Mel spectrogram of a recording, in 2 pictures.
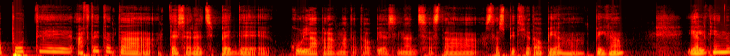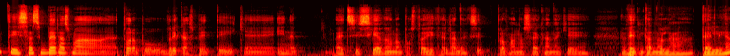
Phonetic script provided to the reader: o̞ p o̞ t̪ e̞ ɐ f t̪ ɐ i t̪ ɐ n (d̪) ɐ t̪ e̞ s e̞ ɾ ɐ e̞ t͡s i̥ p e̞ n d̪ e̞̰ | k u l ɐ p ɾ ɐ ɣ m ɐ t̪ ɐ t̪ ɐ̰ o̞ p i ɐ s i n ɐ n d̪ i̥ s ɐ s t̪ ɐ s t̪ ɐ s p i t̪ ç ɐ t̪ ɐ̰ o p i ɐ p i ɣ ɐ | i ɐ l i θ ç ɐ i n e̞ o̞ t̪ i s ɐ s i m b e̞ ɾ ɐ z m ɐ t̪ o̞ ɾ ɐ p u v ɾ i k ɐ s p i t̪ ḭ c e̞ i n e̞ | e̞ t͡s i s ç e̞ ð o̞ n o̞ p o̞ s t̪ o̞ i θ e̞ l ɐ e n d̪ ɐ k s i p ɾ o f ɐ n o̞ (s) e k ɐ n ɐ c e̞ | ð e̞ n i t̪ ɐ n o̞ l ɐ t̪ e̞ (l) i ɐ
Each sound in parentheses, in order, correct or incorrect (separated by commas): incorrect, correct, correct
